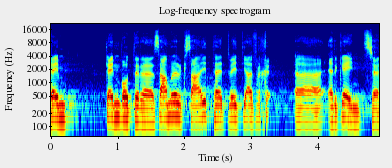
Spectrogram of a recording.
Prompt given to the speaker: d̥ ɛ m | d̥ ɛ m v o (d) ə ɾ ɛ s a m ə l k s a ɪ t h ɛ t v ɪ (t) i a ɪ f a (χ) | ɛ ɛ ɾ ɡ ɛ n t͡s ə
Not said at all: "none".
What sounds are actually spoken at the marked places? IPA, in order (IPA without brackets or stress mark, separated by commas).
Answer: d, t, χ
